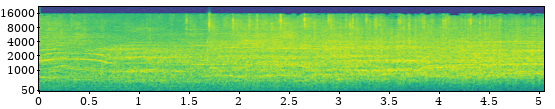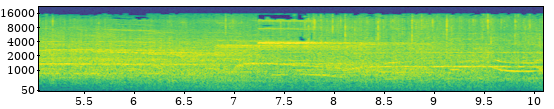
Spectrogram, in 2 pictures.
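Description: Spectators yelling and cheering inside a domed stadium, swelling about two seconds in and staying loud during a running play. A referee's whistle sounds about seven seconds in and holds for a couple of seconds, marking the end of the play.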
